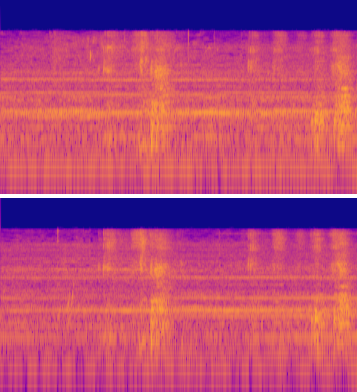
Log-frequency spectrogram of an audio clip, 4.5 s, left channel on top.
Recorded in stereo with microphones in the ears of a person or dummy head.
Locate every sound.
1.2 s chopping: 40° right (ahead or behind), 6.5 m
